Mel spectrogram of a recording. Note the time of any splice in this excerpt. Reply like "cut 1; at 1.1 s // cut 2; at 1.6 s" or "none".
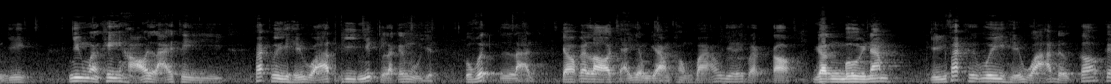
cut 1; at 8.1 s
